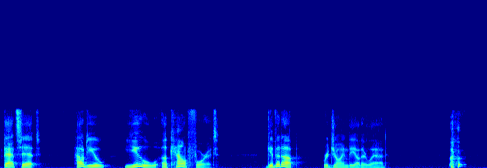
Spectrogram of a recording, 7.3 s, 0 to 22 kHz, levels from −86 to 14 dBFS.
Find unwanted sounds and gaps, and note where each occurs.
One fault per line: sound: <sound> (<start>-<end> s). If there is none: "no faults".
sound: cough (6.7-7.0 s)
